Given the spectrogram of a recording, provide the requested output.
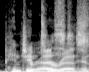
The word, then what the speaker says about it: Pinterest: I got it in my head that you pronounce it Pinterest. And I'm stuck on it. – Yeah, it's interest with a P. – Mm-hmm. – Interesting. – My mentor in college was one of the most subscribed to Pinterest accounts.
